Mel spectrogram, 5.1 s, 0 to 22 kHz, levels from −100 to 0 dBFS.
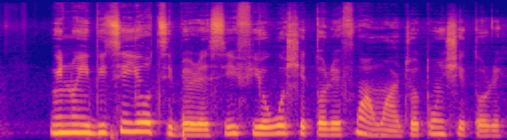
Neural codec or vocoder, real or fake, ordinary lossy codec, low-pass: vocoder, 48 kHz, 128 mel bands, Vocos; fake; none; none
